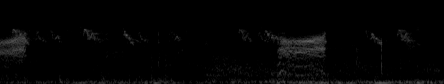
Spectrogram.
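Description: A squirrel gives a series of harsh, raspy chattering barks, repeated several times a second.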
